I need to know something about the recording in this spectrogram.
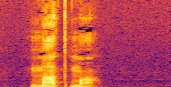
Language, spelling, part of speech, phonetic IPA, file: Polish, matma, noun, [ˈmatma], Pl-matma.ogg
